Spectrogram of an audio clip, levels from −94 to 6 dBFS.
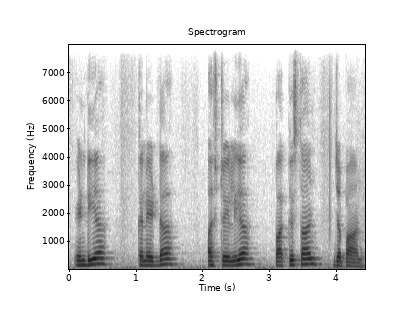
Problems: none marked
